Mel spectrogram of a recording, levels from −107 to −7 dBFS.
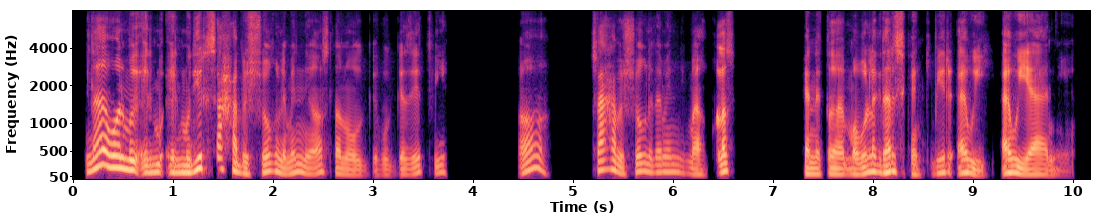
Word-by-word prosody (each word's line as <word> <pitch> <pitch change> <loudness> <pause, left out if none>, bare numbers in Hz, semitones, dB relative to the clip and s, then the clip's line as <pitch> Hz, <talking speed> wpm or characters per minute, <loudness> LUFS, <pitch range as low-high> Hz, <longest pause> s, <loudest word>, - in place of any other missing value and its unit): لا، - - +5
هو 215 -5 +7
الم 190 -4 +6
الم 130 -5 +2
المدير 125 +10 +3
سحب 165 - 0
الشغل 125 +4 -1
مني 115 -1 -2
أصلًا 105 -3 -4
وات 85 -2 -4
واتجازيت 90 +8 -7
فيه. 120 +3 -8 0.7
آه، - - -1 0.5
سحب 170 0 +1
الشغل 130 +6 -2
ده 125 - -4
مني، 130 -2 -5
ما 100 -4 -3
هو 90 - -9
خلاص - - +4 0.7
كانت 100 0 0
غ - - +3
ما 95 - -8
باقول 100 +7 +2
لك 140 - +2
درس 130 +3 +3
كان 85 - -6
كبير 120 +8 -5
أوي، 100 -10 0
أوي 115 -2 +5
يعني. 90 -5 -1
120 Hz, 185 wpm, -23 LUFS, 95-135 Hz, 0.7 s, هو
